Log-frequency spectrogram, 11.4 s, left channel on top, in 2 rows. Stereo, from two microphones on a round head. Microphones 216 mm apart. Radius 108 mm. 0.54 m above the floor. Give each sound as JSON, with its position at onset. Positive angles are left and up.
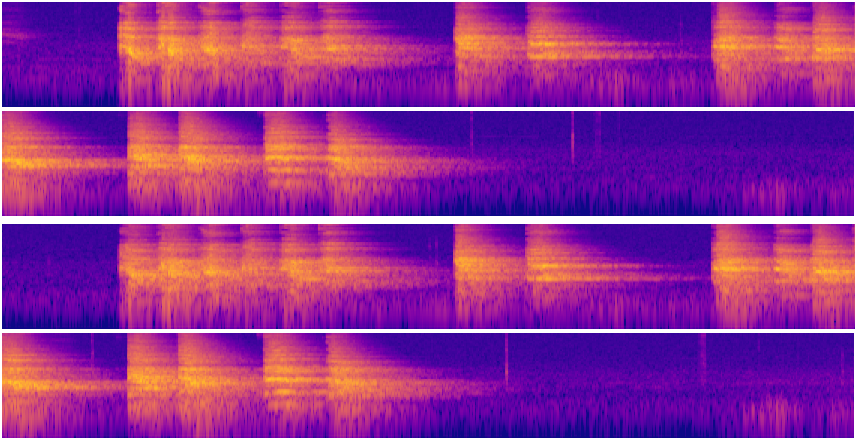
{"t": 0.8, "sound": "a dog barking", "side_deg": 50, "distance_m": 0.7}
